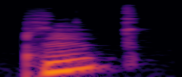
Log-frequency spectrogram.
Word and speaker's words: pink: Like how the word pink is actually pronounced as the word ping followed by k rather than pin followed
